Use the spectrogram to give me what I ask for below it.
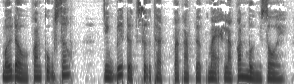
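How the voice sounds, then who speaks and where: A woman's voice: on the low side, fairly quick, husky, dry recording, studio quality. A woman voicing a tender grown son. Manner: gentle, reassuring. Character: tender grown son reunited with his mother.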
